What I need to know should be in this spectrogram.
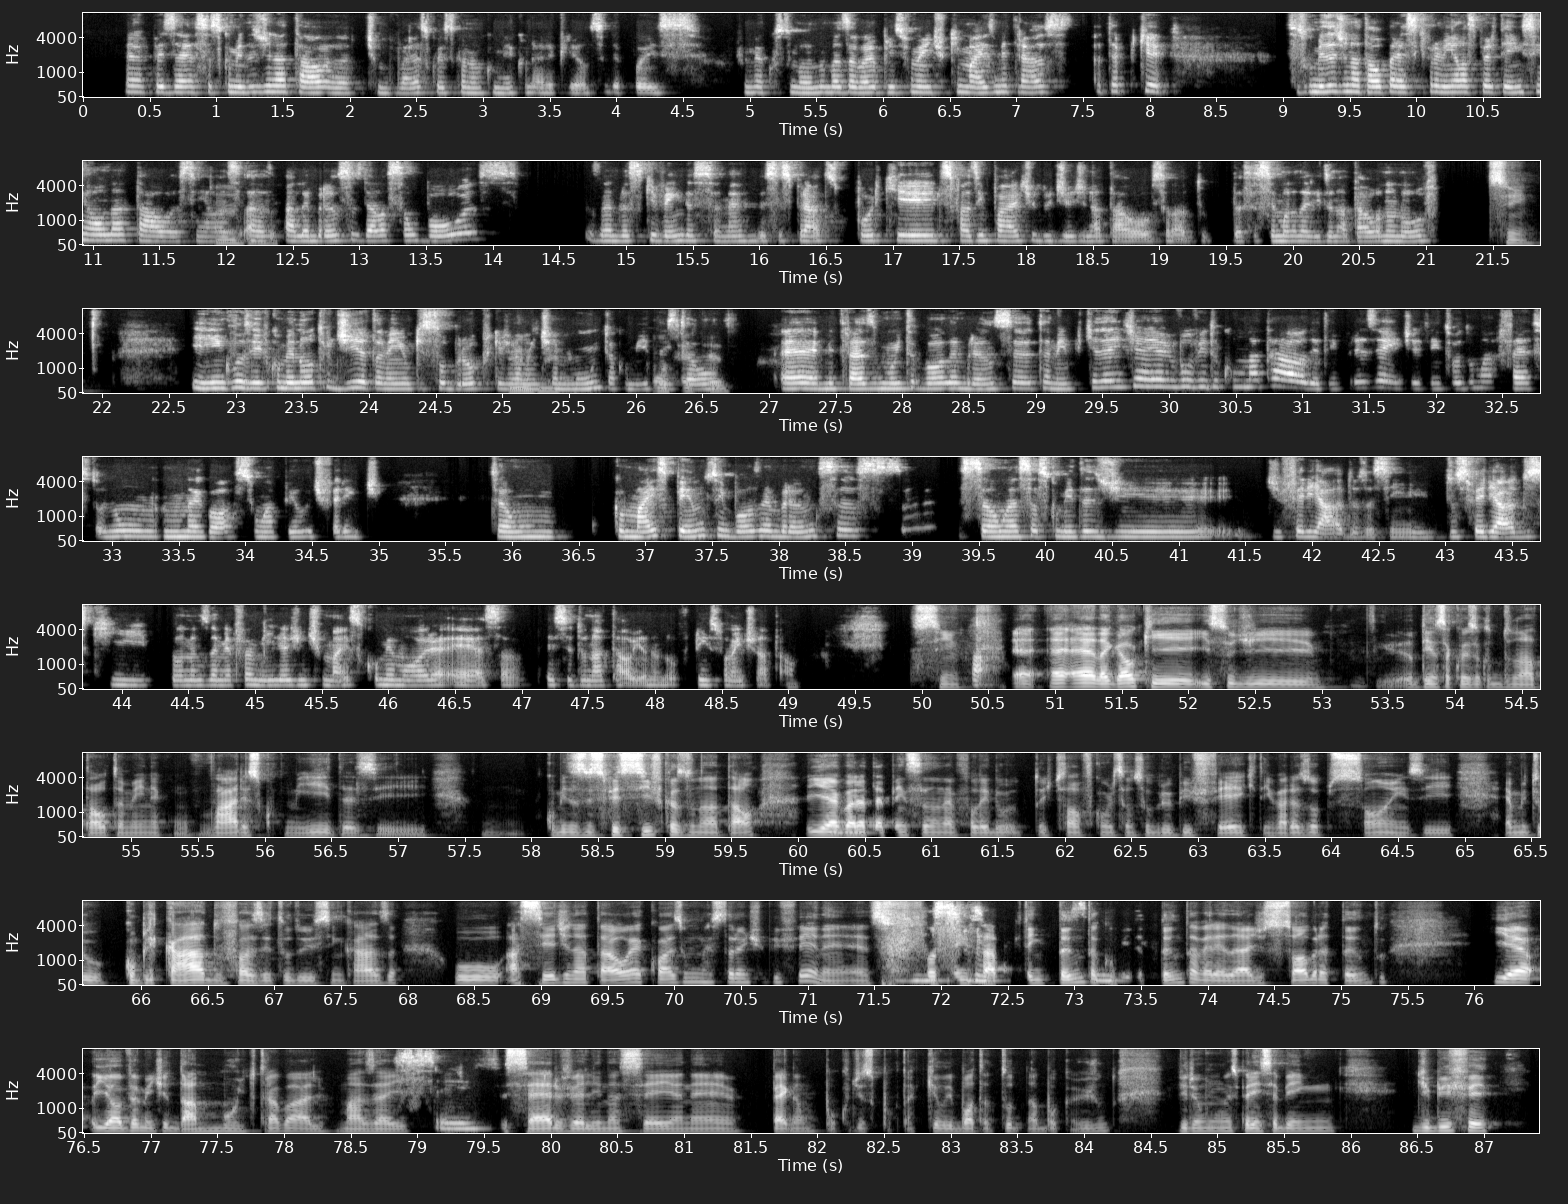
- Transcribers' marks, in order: tapping; other background noise; laughing while speaking: "Uhum. Sim"
- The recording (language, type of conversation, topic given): Portuguese, unstructured, Qual comida típica da sua cultura traz boas lembranças para você?
- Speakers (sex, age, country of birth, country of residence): female, 25-29, Brazil, Italy; male, 25-29, Brazil, Italy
